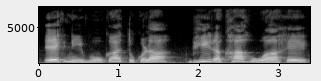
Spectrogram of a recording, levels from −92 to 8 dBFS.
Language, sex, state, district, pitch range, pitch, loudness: Hindi, female, Madhya Pradesh, Bhopal, 215-245 Hz, 225 Hz, -17 LUFS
